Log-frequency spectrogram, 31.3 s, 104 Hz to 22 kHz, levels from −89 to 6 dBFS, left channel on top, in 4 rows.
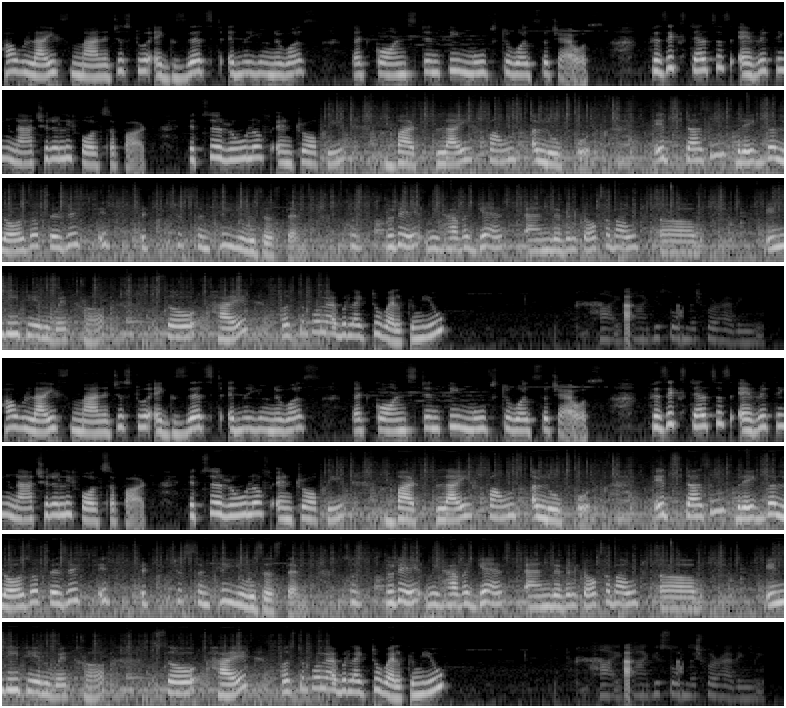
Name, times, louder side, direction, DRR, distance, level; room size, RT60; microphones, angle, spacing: voice 1, 0.0-3.0 3.5-5.9 6.5-9.3 9.7-11.3 11.6-14.1 14.3-16.7 17.0-17.1 17.4-18.7 19.1-22.7 23.3-24.5 25.1-25.9 26.3-27.9, right 2 dB, 15° right, 0.4 m, -25 dB
sound 1, 11.0-26.7, left 1 dB, 10° left, 1.0 m, -37 dB
voice 2, 29.1-31.1, right 3 dB, 50° right, 3.2 m, -54 dB
head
